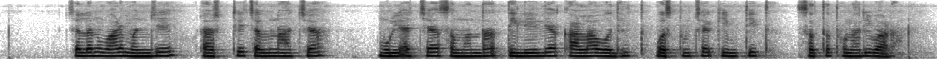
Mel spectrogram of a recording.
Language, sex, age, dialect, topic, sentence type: Marathi, male, 31-35, Varhadi, banking, statement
